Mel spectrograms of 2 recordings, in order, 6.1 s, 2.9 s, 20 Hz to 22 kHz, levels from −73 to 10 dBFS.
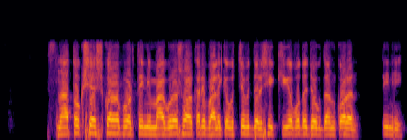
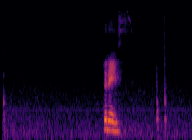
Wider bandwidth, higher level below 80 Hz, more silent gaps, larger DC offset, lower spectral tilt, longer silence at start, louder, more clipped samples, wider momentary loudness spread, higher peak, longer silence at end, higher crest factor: second, 7.8 kHz vs 16.5 kHz; first, -48 dBFS vs -66 dBFS; first, 5.49-5.60 s vs none; neither; about the same, -5 dB/octave vs -4 dB/octave; first, 0.75 s vs 0.05 s; first, -11 LUFS vs -24 LUFS; neither; second, 5 LU vs 25 LU; first, 0 dBFS vs -8 dBFS; second, 0.1 s vs 0.4 s; second, 12 dB vs 24 dB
